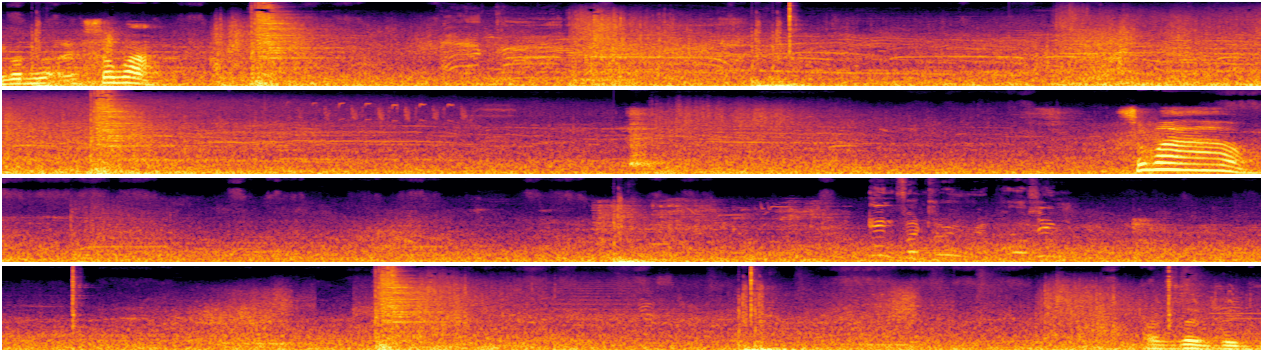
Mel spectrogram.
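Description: Musket volleys crack and boom in the distance.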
